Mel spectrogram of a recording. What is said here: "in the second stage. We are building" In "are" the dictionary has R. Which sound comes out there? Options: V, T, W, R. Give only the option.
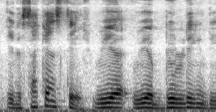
W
